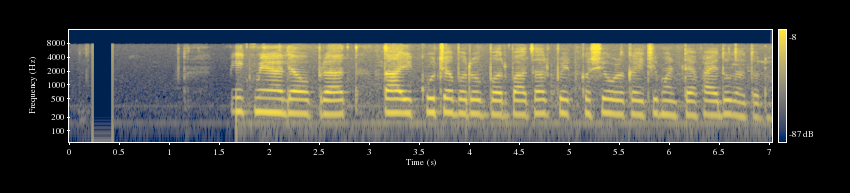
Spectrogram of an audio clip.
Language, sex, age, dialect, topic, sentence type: Marathi, female, 18-24, Southern Konkan, agriculture, question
